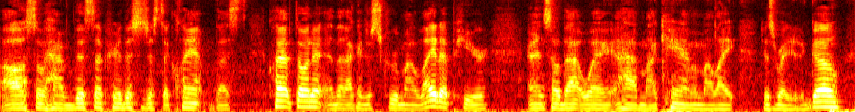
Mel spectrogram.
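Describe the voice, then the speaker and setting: A man speaks in a plain, everyday voice at a medium pitch with ordinary pitch variation. He keeps a fairly quick pace. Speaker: tech YouTuber. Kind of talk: tutorial. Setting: home office. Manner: casual.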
